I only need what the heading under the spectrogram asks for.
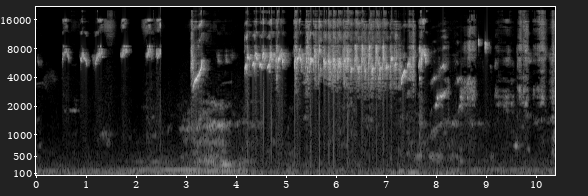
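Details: Plain-throated sunbird (konin) master song meant to train caged birds: a series of brief high chirps, one sweeping note, then a long fast, dense burst of sharp, very high twittering, followed by scattered thin notes.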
